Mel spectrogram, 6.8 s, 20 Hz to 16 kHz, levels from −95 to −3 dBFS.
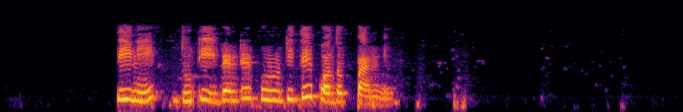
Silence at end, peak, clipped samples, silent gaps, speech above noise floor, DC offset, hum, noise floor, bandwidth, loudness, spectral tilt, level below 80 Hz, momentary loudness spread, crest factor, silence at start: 2.2 s; -2 dBFS; under 0.1%; none; 71 dB; under 0.1%; none; -87 dBFS; 7.6 kHz; -17 LUFS; -4 dB/octave; -66 dBFS; 8 LU; 18 dB; 1.15 s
